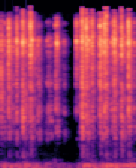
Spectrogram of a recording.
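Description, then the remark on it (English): Rapid, continuous clicking of computer keyboard keys, a dense patter of keystrokes with a brief pause midway, fairly loud, with no voices. “all you hear is just the clicking of the keys and the slurping of the Mocha espresso triple shots.”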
